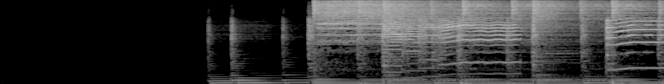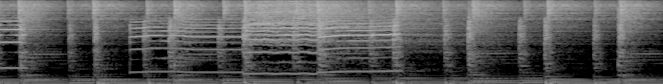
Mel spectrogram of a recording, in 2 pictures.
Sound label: Blues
